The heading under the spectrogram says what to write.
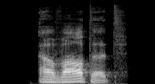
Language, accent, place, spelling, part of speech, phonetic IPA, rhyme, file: German, Germany, Berlin, erwartet, adjective / verb, [ɛɐ̯ˈvaʁtət], -aʁtət, De-erwartet.ogg
- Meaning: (verb) past participle of erwarten; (adjective) expected, anticipated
